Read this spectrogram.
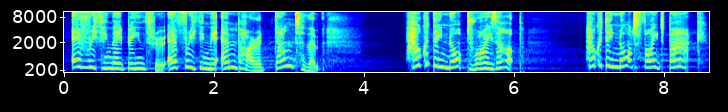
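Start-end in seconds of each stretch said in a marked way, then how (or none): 4.5-6.1 higher, slow, indignant question; frustrated anger. Real, not acted. To a friend about the Domans, slow indignant anger. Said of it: "the thought of it made me so angry". 6.9-8.6 much higher, slow, pained demand; rising frustrated anger. Real, not acted. To a friend about the Domans, climbing higher indignant anger. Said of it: "the thought of it made me so angry".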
